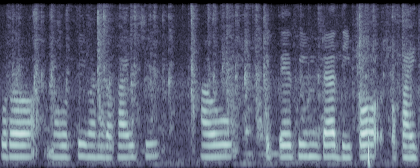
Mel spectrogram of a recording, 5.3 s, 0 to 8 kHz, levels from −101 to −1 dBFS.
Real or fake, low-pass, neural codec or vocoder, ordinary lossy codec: real; 7.2 kHz; none; none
